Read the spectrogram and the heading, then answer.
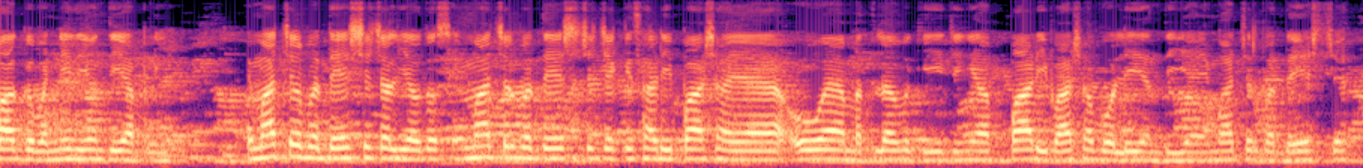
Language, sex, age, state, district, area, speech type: Dogri, male, 18-30, Jammu and Kashmir, Udhampur, rural, spontaneous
